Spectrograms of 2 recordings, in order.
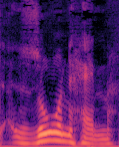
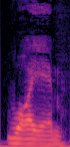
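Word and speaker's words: Zornheym: And apologies to them if I pronounce their name wrong. It could be Zornheim. It's Zornheim. So Zornheim, Zornhem. Anyway, it was a great song.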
